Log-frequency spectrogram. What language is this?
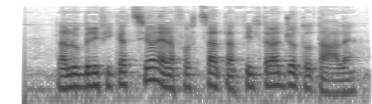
Italian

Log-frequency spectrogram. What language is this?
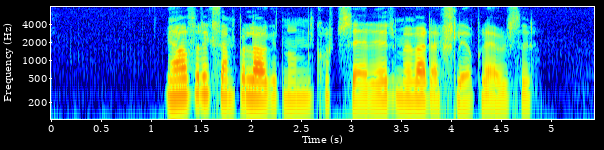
Norwegian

